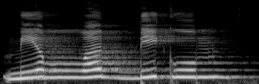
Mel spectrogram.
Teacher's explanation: Maka cara bacanya nunnya masuk ke ra, mir, tapi tidak ditahan, tidak didengungkan. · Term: idgham bila gunnah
